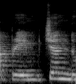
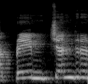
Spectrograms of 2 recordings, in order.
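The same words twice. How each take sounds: First: प्रेमचंद ending in plain "d"; "prem-chand" for प्रेमचंद; correct ending. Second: प्रेमचंद्र ending in "-dra"; "prem-chandra" for प्रेमचंद्र; wrong ending. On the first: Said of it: "प्रेमचंद होता है". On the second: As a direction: add an r to the end of प्रेमचंद्र. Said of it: "प्रेमचंद्र नहीं होता". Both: Shown as a demonstration.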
